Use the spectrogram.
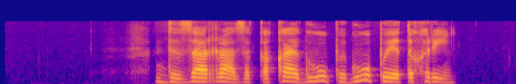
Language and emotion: Russian, angry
